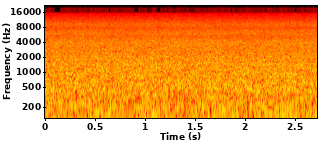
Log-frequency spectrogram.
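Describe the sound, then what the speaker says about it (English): Waterfall effects from the Lord of the Rings Online video game, a dense, steady rush of falling water that fills the whole span at constant loudness, with no voices. "Reason why I removed the waterfall effects"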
